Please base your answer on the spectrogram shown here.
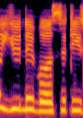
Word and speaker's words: university: So in umbrella u is sounds like a vowel but in university it sounds like u the consonant u.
